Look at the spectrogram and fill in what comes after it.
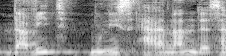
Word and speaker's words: David Muniz-Hernandez: Und David Muniz Hernandez.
